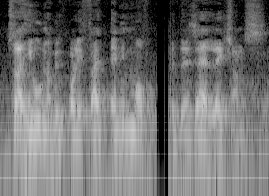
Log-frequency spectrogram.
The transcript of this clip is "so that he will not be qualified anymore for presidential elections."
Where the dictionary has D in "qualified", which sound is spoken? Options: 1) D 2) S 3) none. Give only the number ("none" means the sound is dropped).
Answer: 1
